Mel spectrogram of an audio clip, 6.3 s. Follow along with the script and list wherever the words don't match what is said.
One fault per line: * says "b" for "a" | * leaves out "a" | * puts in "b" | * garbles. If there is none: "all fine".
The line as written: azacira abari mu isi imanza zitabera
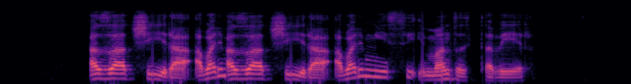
* puts in "azacira abari"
